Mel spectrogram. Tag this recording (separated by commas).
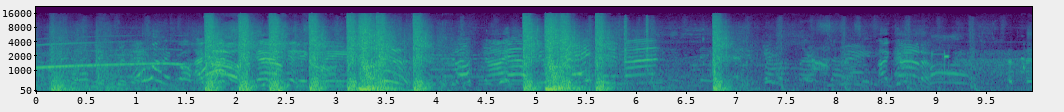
Speech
